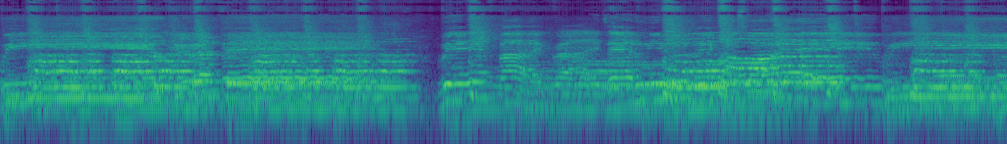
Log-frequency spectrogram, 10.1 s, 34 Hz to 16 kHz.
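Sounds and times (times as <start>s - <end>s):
men singing a cappella harmony: 0.0s - 10.0s.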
